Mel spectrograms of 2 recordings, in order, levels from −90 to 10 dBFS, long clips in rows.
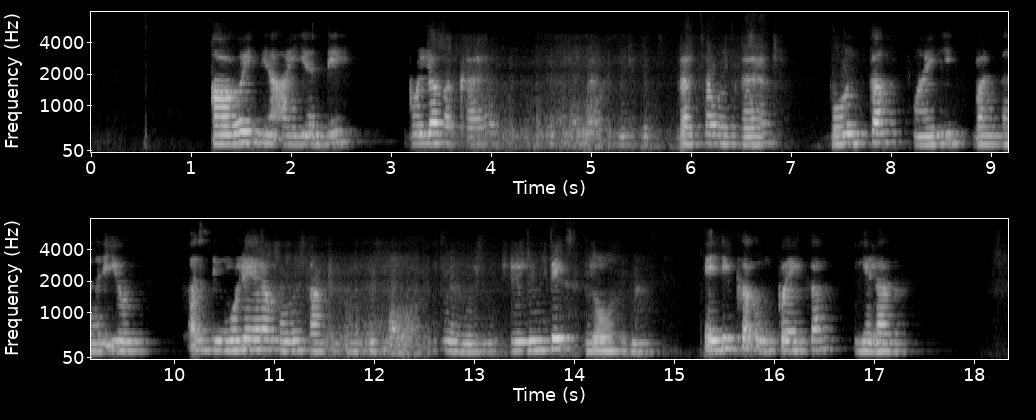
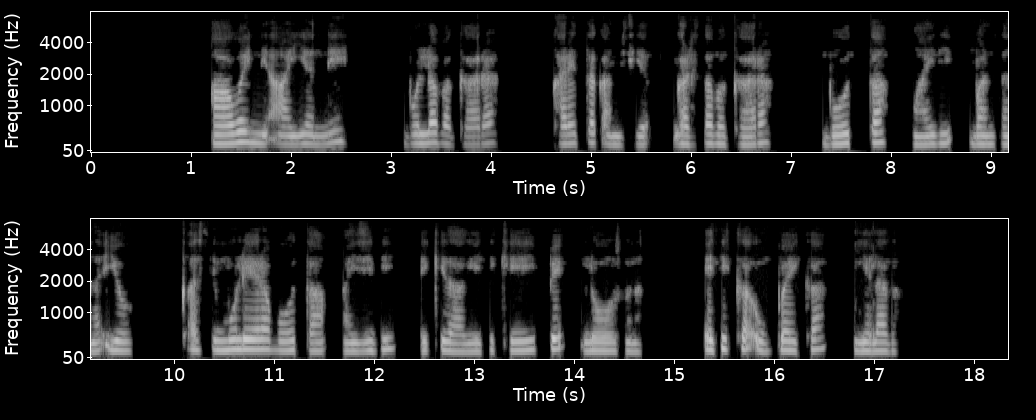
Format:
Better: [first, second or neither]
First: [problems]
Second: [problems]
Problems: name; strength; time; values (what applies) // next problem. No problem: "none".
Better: second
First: noise reduction (neural mask model DeepFilterNet 3)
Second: none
